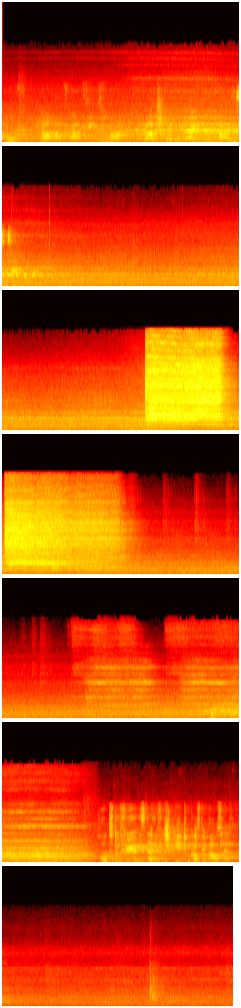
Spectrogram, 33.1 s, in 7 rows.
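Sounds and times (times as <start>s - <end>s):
train rumbling: 0.0s - 27.8s
air brakes hissing: 12.3s - 17.0s.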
